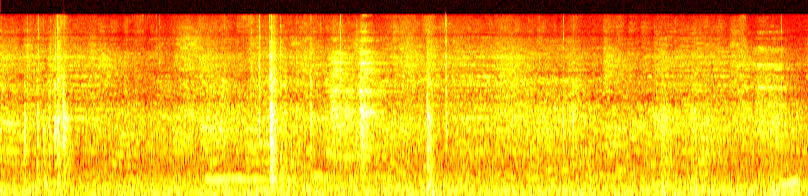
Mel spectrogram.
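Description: Restaurant background: a steady low hum with faint music and voices, broken by three sharp knocks, the loudest about two and a half seconds in.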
